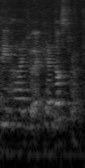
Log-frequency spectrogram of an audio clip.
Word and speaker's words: dehydroepiandrosterone: Is that dehydroepiandrosterone? Pronounce it, sir.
